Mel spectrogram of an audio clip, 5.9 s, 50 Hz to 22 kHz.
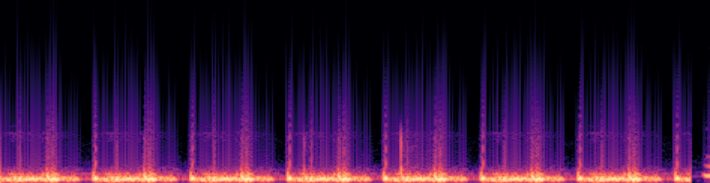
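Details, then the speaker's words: Mitral stenosis heard at the mitral auscultation point (apex): regular heartbeat about 74/min with loud snapping first sound, normal second sound, opening snap giving a three-part quail rhythm, and low diastolic rumble; diastolic murmur. "точка аускультации – митральный клапан, митральный стеноз, диастолический шум."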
